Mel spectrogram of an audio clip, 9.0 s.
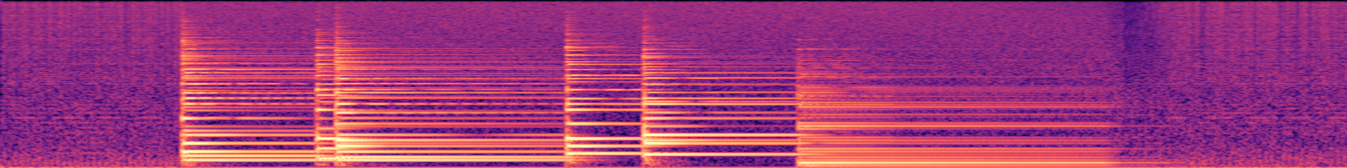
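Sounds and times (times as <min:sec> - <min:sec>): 
piano theme: 0:01.2 - 0:07.5.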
